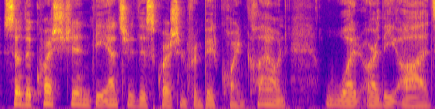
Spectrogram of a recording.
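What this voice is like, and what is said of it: Hoarse voice. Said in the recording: “apologize as well for my voice today. I'm very hoarse.”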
